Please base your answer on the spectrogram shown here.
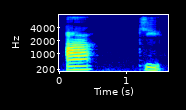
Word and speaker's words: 아기: And the last word is baby, it's pronounced 아기, 아기, 아기.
